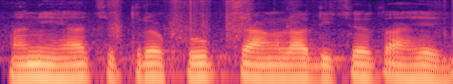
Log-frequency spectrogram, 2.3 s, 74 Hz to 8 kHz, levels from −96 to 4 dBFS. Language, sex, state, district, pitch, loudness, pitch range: Marathi, female, Maharashtra, Gondia, 110 Hz, -15 LUFS, 105-115 Hz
